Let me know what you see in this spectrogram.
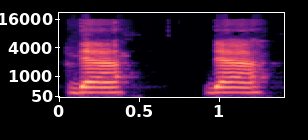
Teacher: നാവിന്റെ അറ്റത്ത് എവിടെ ടച്ച് ചെയ്യണം മുകളിലത്തെ മുന്നിലെ രണ്ട് പല്ലിന്റെ ആ ബാക്ക് സൈഡിൽ ആ ഒരു റൂട്ടില് ടച്ച് ചെയ്യണം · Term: ദാൽ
